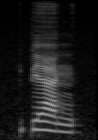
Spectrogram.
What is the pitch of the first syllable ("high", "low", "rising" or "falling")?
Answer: falling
